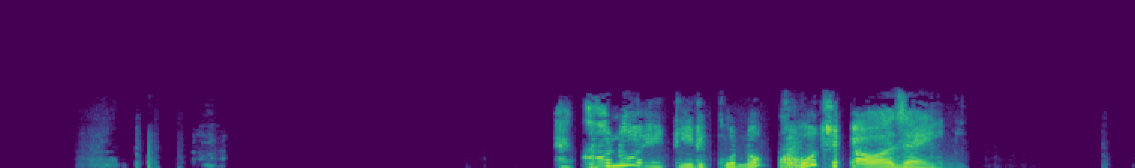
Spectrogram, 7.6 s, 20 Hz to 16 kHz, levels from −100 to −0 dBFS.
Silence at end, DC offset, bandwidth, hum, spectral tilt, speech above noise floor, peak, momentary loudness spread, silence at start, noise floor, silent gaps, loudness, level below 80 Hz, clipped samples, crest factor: 1.3 s; under 0.1%; 7.4 kHz; none; -5.5 dB/octave; 31 dB; -2 dBFS; 13 LU; 3.7 s; -49 dBFS; none; -17 LUFS; -62 dBFS; under 0.1%; 20 dB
